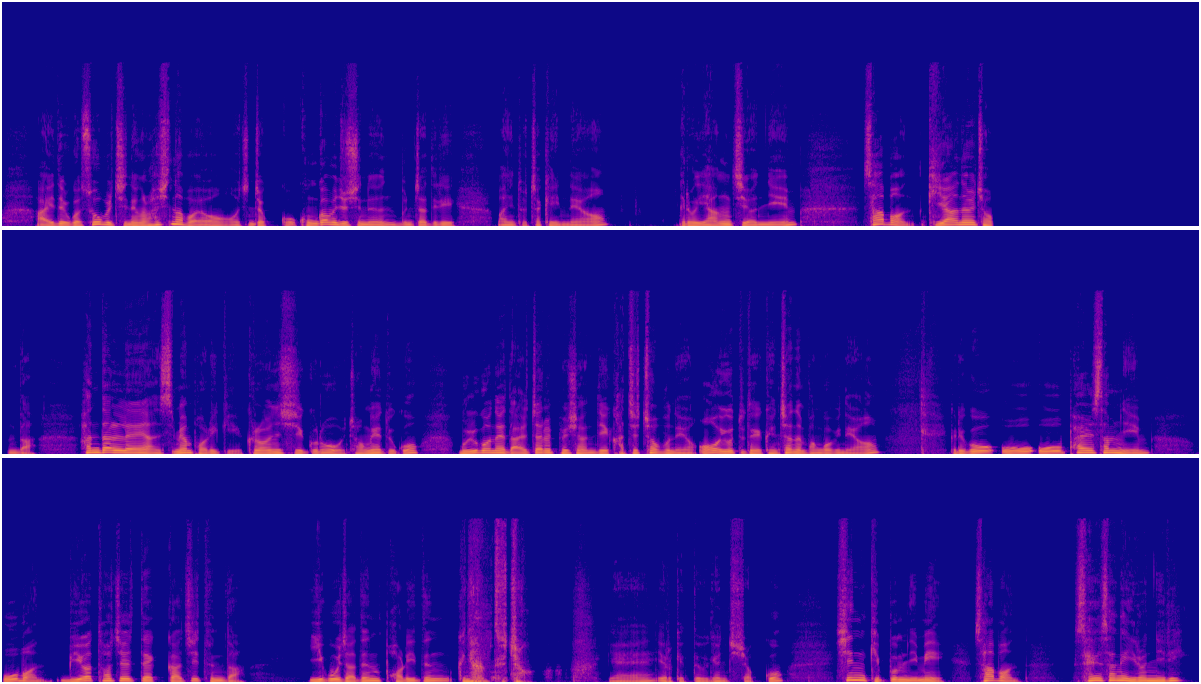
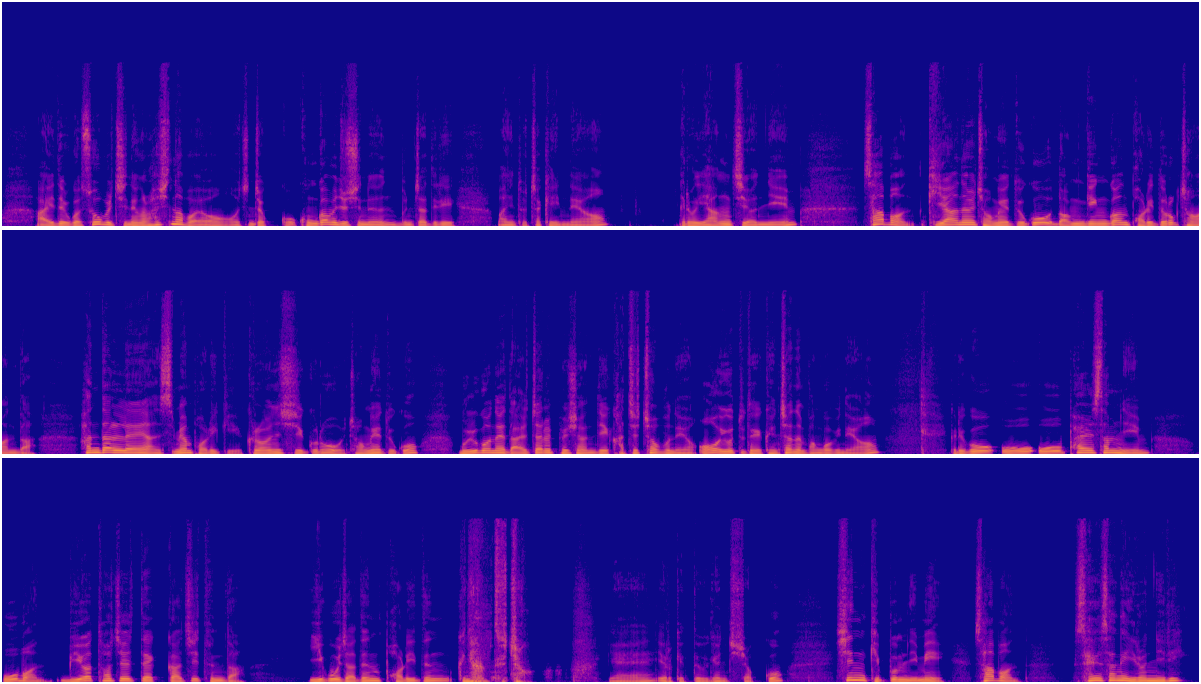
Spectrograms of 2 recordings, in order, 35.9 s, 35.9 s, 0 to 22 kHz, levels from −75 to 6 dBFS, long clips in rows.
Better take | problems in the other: second | audio cutting out; at 10 s for 2 s

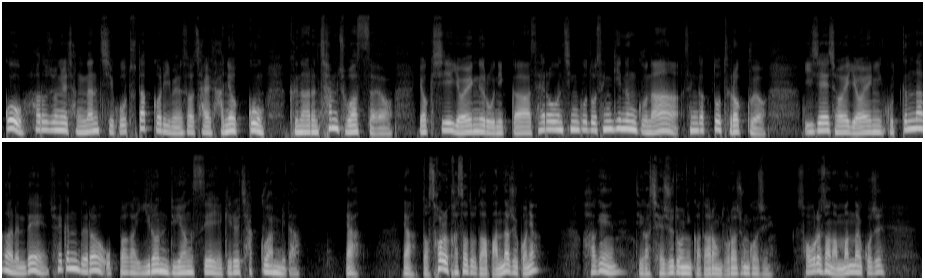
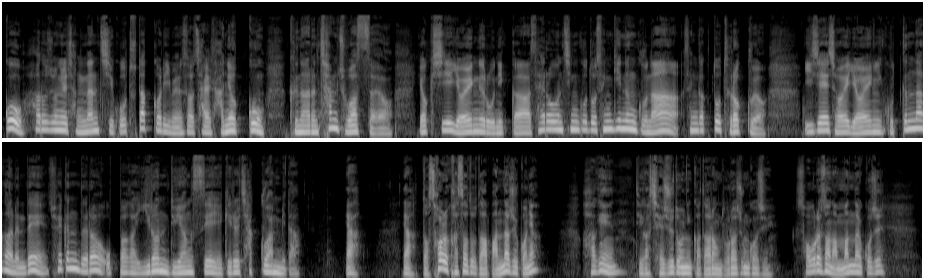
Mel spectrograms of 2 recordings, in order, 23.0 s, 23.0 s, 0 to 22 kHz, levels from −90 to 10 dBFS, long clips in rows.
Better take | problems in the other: second | muffled; very; fading above 1.5 kHz

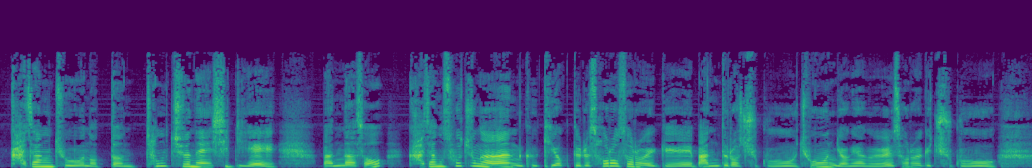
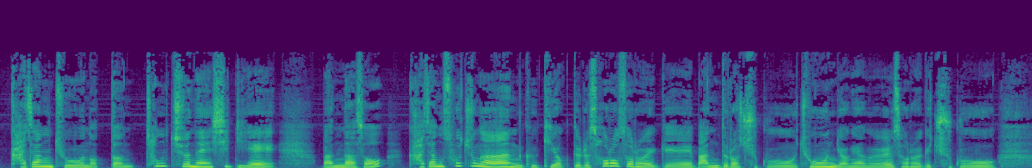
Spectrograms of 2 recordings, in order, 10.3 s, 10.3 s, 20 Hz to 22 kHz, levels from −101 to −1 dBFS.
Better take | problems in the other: second | thin; very slightly; fading below 250 Hz

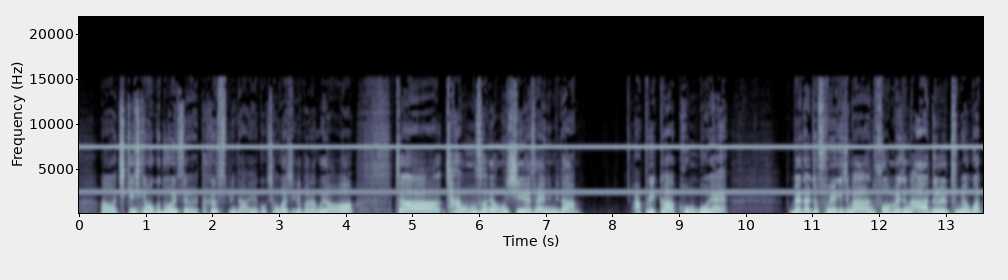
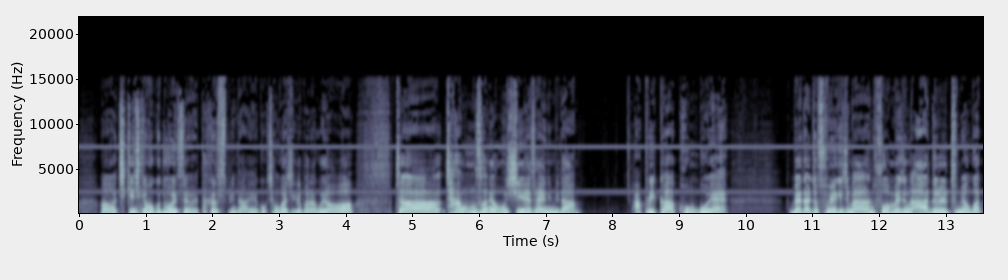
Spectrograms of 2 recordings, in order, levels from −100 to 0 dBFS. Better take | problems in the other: second | high-pitched whine; loud; throughout; 2.5 kHz, 9 dB below the speech; faint in the second

